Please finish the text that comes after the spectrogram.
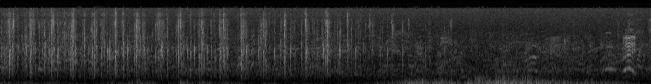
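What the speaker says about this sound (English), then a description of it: "the fans here are applauding Braden as they're letting him into the unit" Football fans at a high school game in the stands clapping in a steady patter of applause, then a low rumble of crowd noise as a commentator talks over it.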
